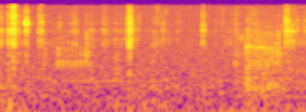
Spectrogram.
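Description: Near silence, with a few faint ticks as hands handle sequined trim and paper, once about a quarter second in and again at about one second.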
